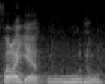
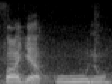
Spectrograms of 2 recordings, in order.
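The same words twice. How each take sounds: The two takes are said the same way.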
